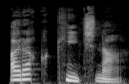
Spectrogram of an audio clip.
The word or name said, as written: अर्क़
